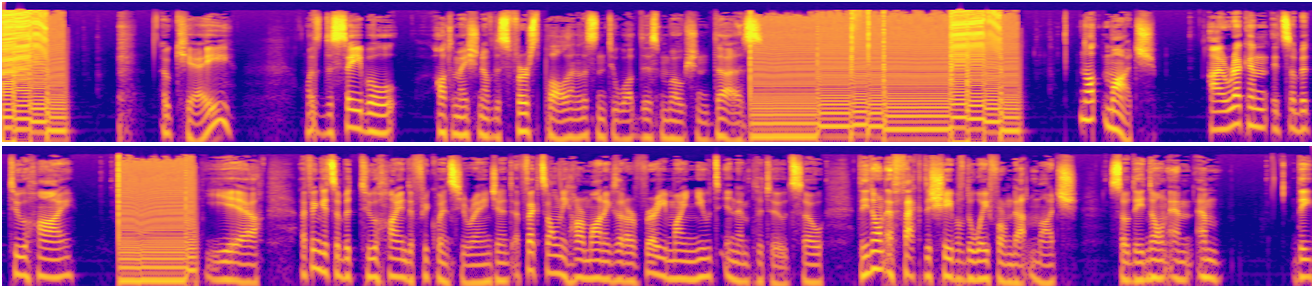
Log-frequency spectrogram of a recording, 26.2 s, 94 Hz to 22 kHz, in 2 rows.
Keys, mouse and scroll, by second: 0.7 space, 1.6 scroll up 2, 2.9 click, 4.1 scroll down 2, 4.8 scroll down 2, 5.4 click, 7.4 space, 10.3 space, 11.3 click, 14.0 click, 14.1 space, 14.9 space, 15.6 click, 17.0 click, 18.5-19.8 drag, 20.4-21.4 drag, 23.2-24.2 drag, 24.5-25.8 drag.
